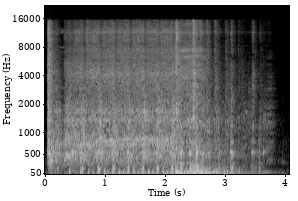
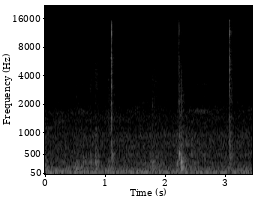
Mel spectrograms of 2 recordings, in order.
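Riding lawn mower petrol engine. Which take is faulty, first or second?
first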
